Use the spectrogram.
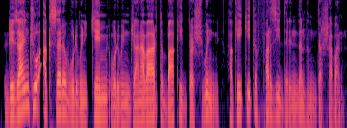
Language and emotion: Kashmiri, neutral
